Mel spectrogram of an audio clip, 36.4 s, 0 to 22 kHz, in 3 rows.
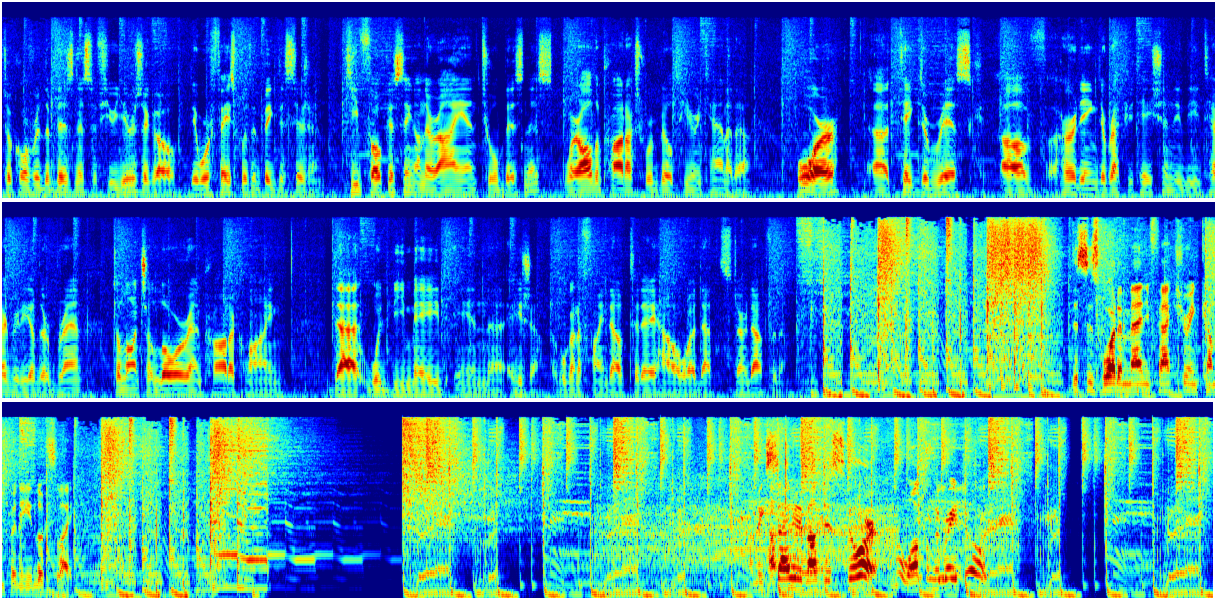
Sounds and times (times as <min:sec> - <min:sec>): Speech: 0:00.0 - 0:20.0, 0:22.8 - 0:25.0, 0:31.7 - 0:34.3
Music: 0:00.0 - 0:36.3.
